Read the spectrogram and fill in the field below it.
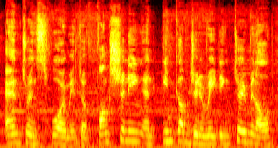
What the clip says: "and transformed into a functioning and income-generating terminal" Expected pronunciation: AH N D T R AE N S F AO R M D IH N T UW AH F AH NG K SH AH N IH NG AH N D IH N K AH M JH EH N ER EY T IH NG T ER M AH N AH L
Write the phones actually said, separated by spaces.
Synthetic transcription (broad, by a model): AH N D T R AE N S F AO R M IH N T UW AH F AH NG K SH AH N IH NG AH N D IH N K AH M JH EH N ER EY T IH NG T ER M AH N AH L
